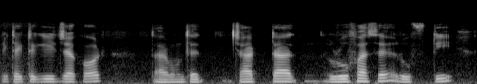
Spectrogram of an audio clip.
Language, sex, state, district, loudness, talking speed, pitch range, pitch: Bengali, male, Tripura, West Tripura, -21 LUFS, 125 wpm, 120-135 Hz, 125 Hz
